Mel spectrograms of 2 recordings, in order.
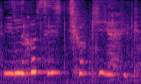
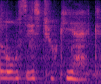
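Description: First: High, slow, part-whispered cooing; silly baby talk. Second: Soft, breath-only teasing; playful whisper. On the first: Partner teasing him about his egg, high drawn-out baby talk. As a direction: draw it out in a squeaky mock coo. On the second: Partner teasing him about his egg, playful whisper. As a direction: whisper it like a silly secret. Teasing baby talk, first take. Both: Pretend.

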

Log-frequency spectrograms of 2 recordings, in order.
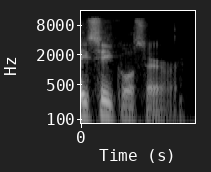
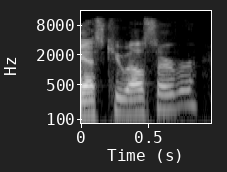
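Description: First: "S Q L" said SEE-kwul; "S Q L" as one word, sequel; SQL as a word. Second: "S Q L" said letter by letter; "S Q L" as three separate letters; spelled-out SQL. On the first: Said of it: "or do you say". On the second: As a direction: spell out "S Q L" as ess-cue-ell. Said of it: "Do you say". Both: Shown as a demonstration.

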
